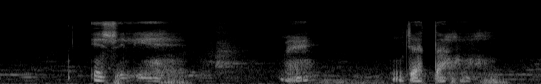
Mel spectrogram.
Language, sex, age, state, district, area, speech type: Hindi, female, 45-60, Uttar Pradesh, Chandauli, rural, spontaneous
